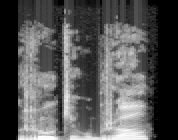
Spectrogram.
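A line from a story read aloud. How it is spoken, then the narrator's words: Growled. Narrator (Russian): Прорычала я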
